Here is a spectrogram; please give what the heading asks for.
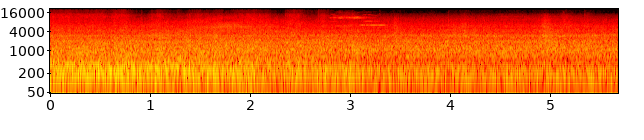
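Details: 1953 GE 80-ton long-frame diesel locomotive, last run 1998 by the Navy, just revived after joining wires for the coil: heavy steady roar, loose rhythmic pulse, faint air hiss; pulling under load properly. Air throttle has dead spots, likely loose wiring.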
